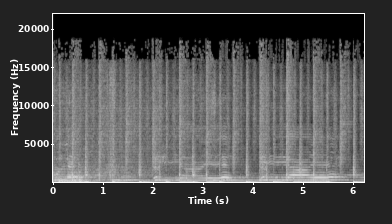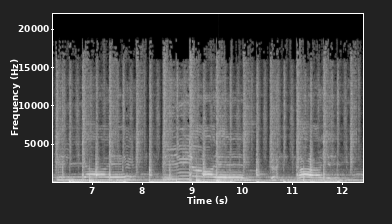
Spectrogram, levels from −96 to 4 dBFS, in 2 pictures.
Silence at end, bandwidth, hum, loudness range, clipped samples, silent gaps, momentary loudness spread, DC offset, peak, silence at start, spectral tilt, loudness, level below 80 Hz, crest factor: 0 s; 19 kHz; none; 3 LU; under 0.1%; none; 7 LU; under 0.1%; 0 dBFS; 0 s; -4 dB/octave; -18 LUFS; -18 dBFS; 16 dB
